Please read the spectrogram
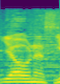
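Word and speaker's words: Joonas: He instructed me properly on how to say this, but Jonas. Close? – Jonas.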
